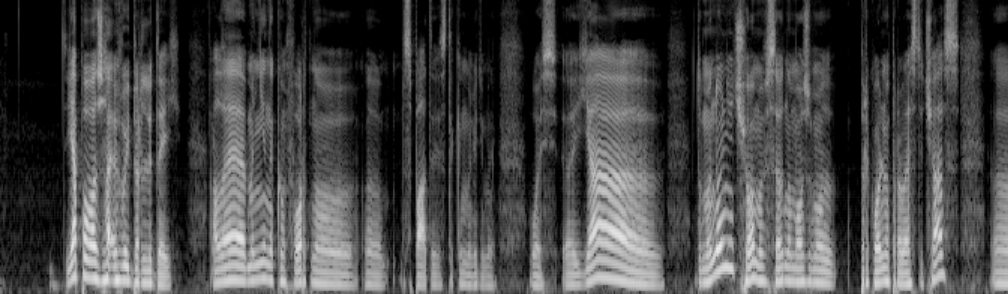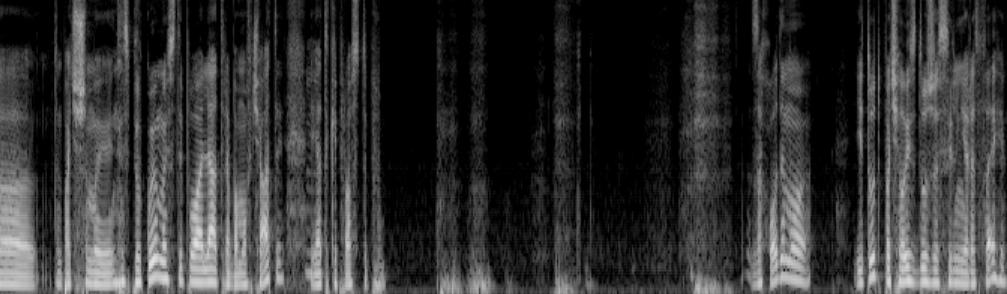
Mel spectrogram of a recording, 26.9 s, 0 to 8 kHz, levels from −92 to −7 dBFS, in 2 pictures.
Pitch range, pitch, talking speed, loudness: 105-140 Hz, 120 Hz, 105 wpm, -24 LUFS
